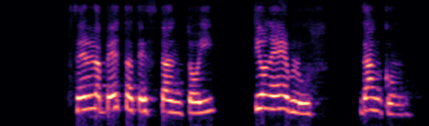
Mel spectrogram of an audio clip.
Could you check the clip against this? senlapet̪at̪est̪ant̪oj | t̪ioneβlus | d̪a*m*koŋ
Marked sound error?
yes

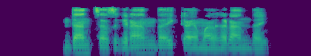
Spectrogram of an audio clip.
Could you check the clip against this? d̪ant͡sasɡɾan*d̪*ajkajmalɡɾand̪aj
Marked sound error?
no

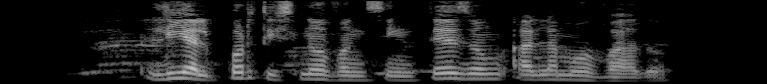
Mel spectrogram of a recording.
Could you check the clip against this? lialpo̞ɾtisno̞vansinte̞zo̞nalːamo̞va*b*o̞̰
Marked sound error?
yes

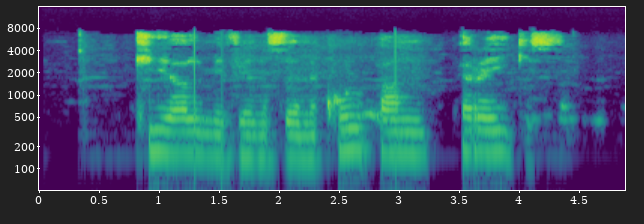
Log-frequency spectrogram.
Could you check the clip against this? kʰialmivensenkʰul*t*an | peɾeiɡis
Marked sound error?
yes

